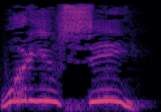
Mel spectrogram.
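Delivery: high, loud yelling.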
